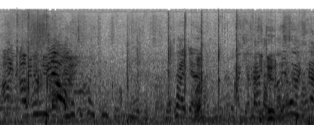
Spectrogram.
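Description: Voices of spectators and players calling and shouting across an outdoor soccer field, with a few short, sharp knocks in the middle of the stretch.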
